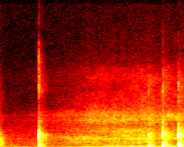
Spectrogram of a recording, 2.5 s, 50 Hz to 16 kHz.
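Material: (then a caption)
ABS plastic. Short, sharp taps on the hard ABS plastic body of a Stanley SST 1801 table saw, the same kind of plastic used for motorcycle and vehicle bodies. One tap comes early, then a quieter stretch, then a quick cluster of taps near the end. Each tap gives a dry, hollow click with a mid-high tone that dies away almost at once.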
